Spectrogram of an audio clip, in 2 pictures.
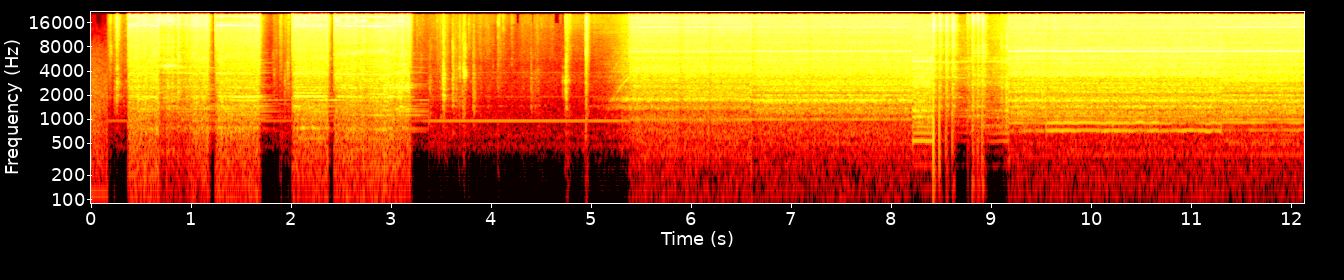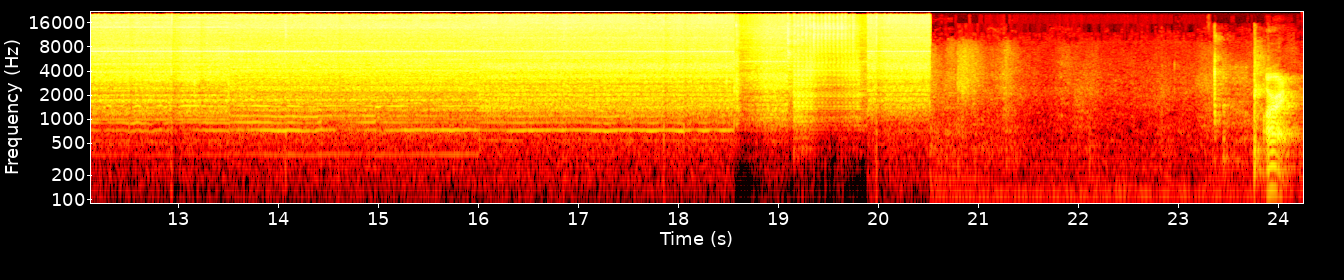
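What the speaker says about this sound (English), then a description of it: "we should be able to just light up the welder and get to work" Welding suspension bracing tabs produces a steady, loud hissing buzz that holds for long stretches with brief pauses and clicks between welds. A voice is heard at times in the shop.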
